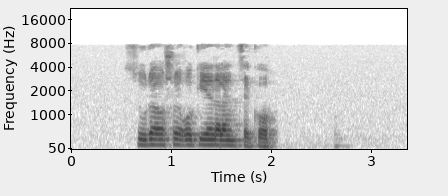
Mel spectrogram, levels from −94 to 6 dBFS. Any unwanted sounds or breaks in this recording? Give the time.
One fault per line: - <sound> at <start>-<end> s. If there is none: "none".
none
